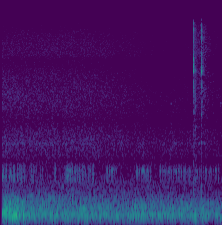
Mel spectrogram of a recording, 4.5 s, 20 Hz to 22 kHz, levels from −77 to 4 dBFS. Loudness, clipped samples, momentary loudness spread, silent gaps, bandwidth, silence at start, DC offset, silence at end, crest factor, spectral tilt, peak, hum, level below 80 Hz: -40 LUFS; under 0.1%; 10 LU; none; 16 kHz; 0 s; under 0.1%; 0 s; 30 dB; -5 dB/octave; -10 dBFS; none; -62 dBFS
